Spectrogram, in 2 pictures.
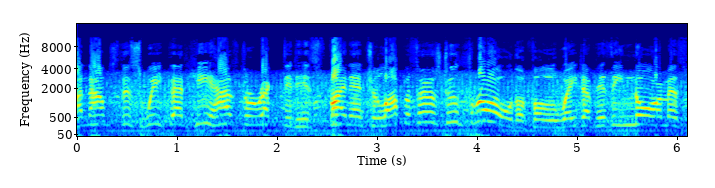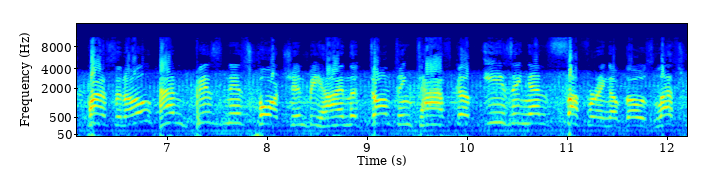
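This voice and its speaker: An actor playing an earnest, grandiose 1930s news announcer in a radio drama, declaiming every phrase. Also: male voice, very high-pitched, sharp tone, a little hiss or hum, exaggerated voice, poor audio. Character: breathless, earnest 1930s newsreel announcer, male.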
